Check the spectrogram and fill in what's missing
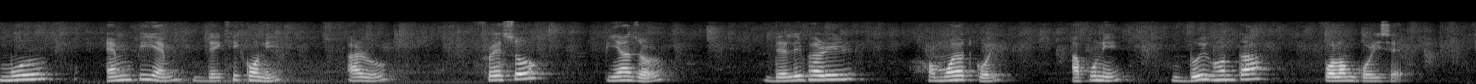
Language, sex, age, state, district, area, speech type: Assamese, male, 30-45, Assam, Charaideo, urban, read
